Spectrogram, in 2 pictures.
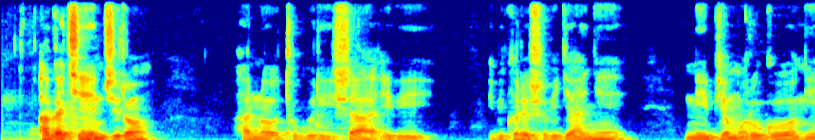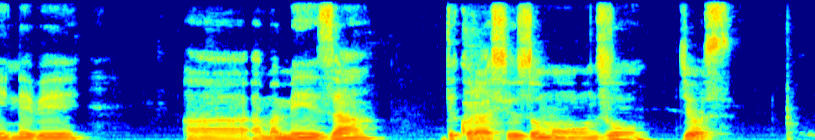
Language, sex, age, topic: Kinyarwanda, male, 18-24, finance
